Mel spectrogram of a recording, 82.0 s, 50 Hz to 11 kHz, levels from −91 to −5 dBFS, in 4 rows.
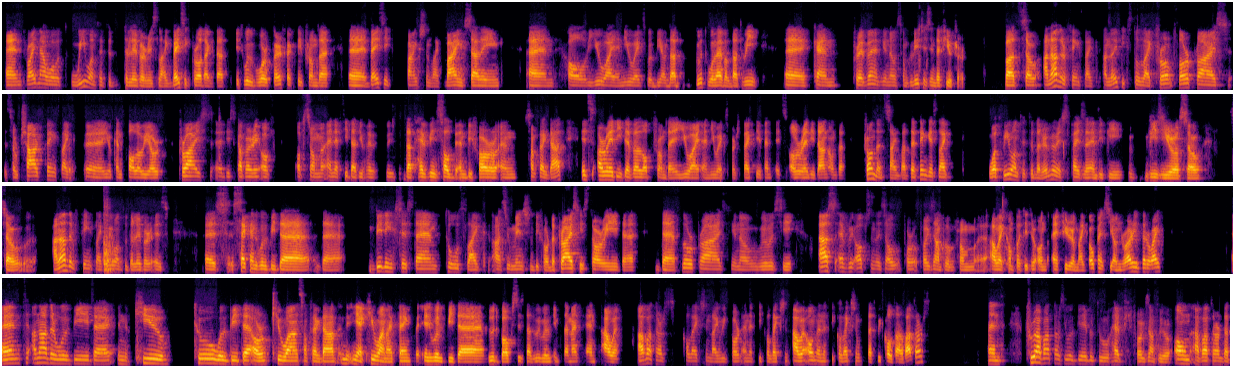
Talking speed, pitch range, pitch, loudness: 175 wpm, 115-135 Hz, 125 Hz, -24 LUFS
